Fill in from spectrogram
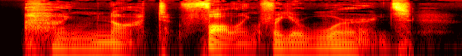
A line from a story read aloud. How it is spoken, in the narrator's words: I sneered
